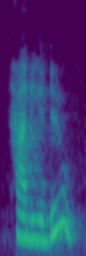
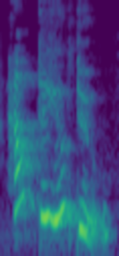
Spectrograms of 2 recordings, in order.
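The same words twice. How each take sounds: First: It is said in a normal voice. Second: It is said in a high, thin voice.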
